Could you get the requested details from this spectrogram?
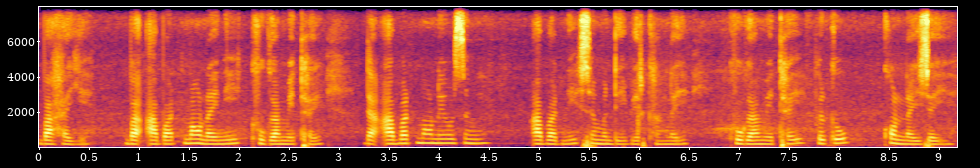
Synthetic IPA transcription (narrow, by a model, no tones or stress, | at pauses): bahaje | baʔabatmawnajnikʰuɡametʰaj | da̰ʔabat̚mawnajɔzɯŋ | abat̚nisɯmɯndebeɾkʰaŋnaj | kʰuɡametʰajpʰɯɾkʰɯw | kʰɔnːajzaj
